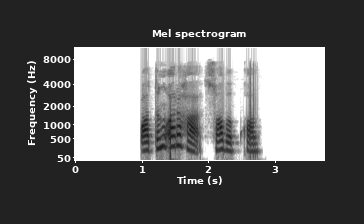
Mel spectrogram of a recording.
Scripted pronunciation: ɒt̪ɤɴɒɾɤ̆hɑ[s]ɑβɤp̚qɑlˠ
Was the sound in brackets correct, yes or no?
yes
